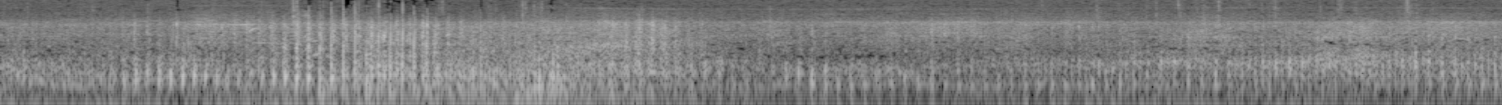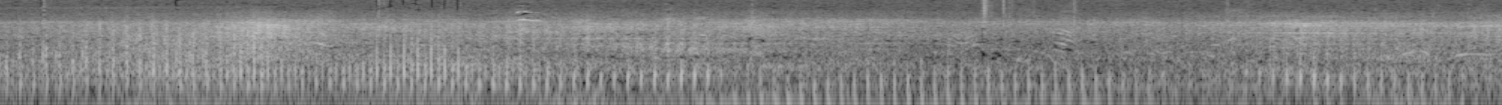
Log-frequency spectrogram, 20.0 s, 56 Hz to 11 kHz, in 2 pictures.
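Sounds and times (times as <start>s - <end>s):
helicopter rotors chopping: 0.0s - 20.0s.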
